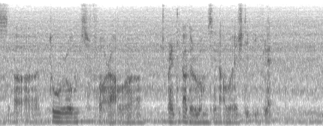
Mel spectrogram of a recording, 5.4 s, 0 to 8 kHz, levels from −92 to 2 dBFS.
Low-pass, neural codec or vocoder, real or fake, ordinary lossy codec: 7.2 kHz; codec, 16 kHz, 16 kbps, FreqCodec, larger model; fake; none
